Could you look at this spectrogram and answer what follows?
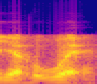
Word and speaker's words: Yahweh: Jadi ejaannya Yahweh.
